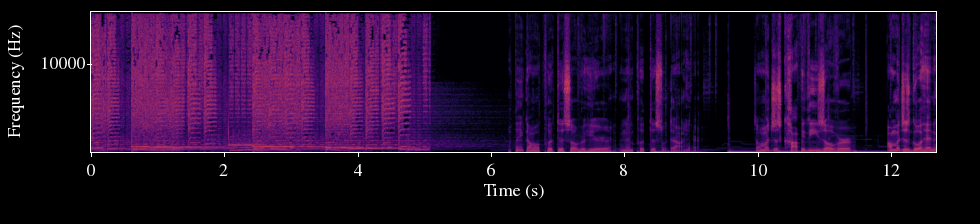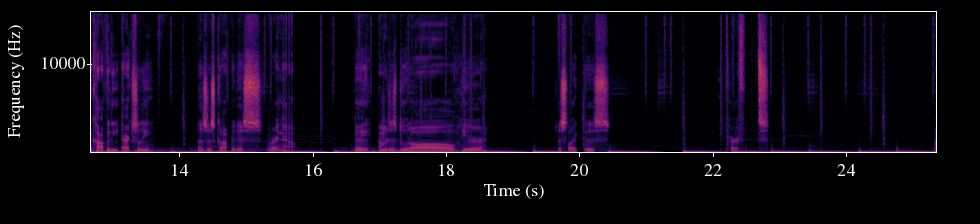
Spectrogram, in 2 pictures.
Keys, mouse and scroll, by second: 5.0 space, 5.7 ctrl+click, 6.1 shift+Up, 6.3 shift+Up, 6.5 shift+right click, 6.8 ctrl+click, 7.1 shift+Down, 7.2 shift+right click, 7.8 ctrl+click, 8.2 shift+Down, 8.5 shift+right click, 8.7 ctrl+click, 9.1 shift+Down, 9.2 shift+right click, 11.5 scroll up 1, 11.7-12.4 scroll down 1, 12.4 right click, 18.2 ctrl+a, 18.6 shift+click, 21.0 ctrl+a, 21.6 shift+click, 24.2 ctrl+a, 24.6 shift+click.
